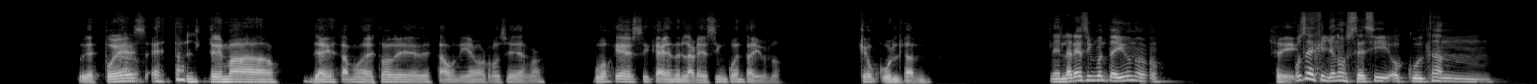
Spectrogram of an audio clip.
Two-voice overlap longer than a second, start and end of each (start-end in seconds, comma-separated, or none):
none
